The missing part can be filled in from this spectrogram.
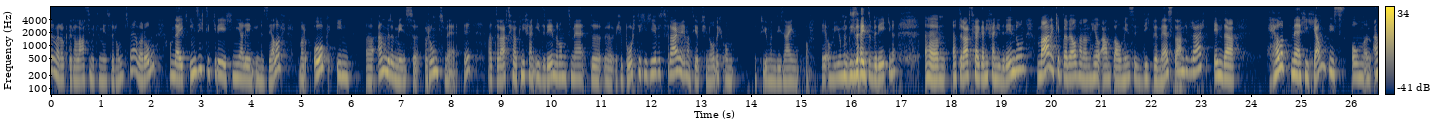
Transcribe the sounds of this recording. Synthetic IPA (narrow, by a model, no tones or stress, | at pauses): ənmaːɾoːɡ̚dərəlaːsimɛtəmɛnsərɔntmɛːʋaːɾɔmɔmdatɪkɪnzɪxtəkreːxniɑleːnɪ̰nməzɛləfmaːroːkɪn | əɑndəɾəmɛnsə̰rɔntmɛ̰ːɦɛʔœɥtəɾaːrtxaːwɪknifɑnʔidəɾeːnrɔntmɛːd̥əɣəboːrtəɣəɣeːvənsfraːɣənɛʋɑntyəɦɛp̚txənoːdəxɔ̰m | ətjṵːməndizajnɔfɦɛʔɔmjuːməndizɑjntəbəɾeːkənəəmœɥtəɾaːrtxaːɪɡ̚danitfɑnidəɾeːndunmaːɾɪkɦɛb̚daʋɛlˠvɑnənɦeːlˠʔa̰ːntɑlˠmɛnsəndidɪxd̚bɛːmɛːsta̰ːnɣəvraːxtɛnda | ɦɛlˠəp̚tmɛːɣiɣɑntisɔmənɑ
